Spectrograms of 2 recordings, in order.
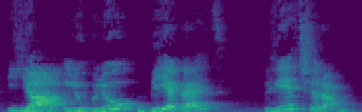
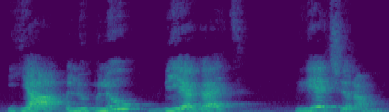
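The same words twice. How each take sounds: The two takes are said the same way.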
